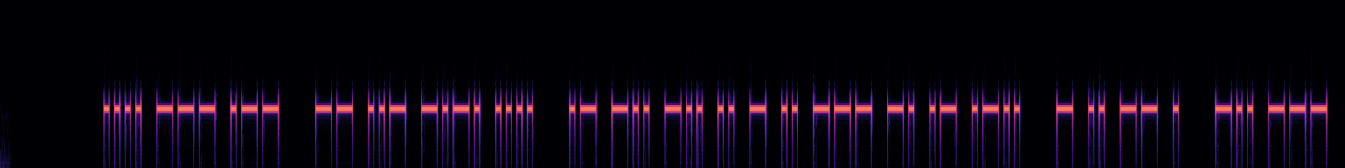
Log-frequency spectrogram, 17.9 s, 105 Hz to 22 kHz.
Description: Morse code, heard as a keyed tone, about 17 wpm, 700 Hz. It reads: HOW MUCH ADDITIONAL TIME DO
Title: Sentences from Top 1000 Words - Review Part 4 - 17wpm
